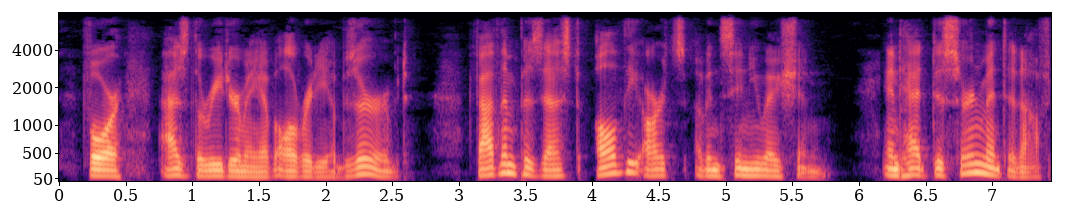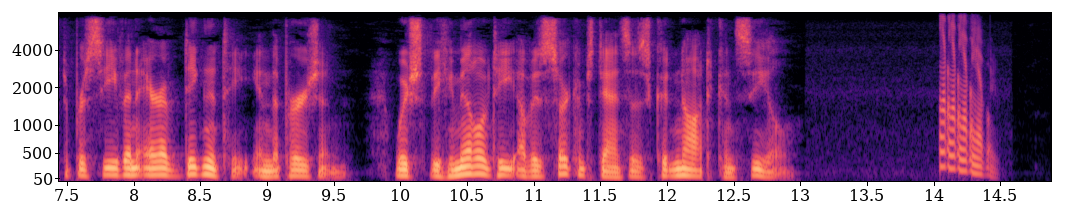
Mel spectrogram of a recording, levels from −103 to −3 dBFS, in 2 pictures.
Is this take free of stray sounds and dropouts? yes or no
no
